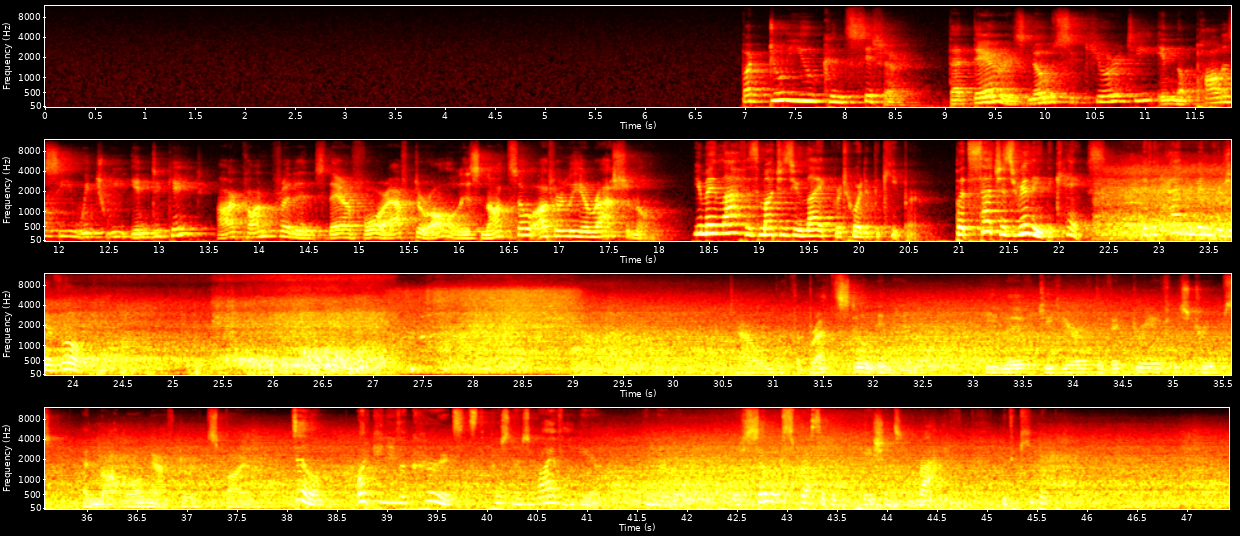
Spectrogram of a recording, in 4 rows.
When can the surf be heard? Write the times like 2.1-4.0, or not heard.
22.3-47.3.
